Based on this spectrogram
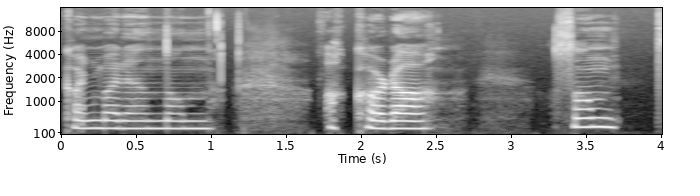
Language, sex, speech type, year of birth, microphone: Norwegian, female, spontaneous, 1990, Sennheiser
